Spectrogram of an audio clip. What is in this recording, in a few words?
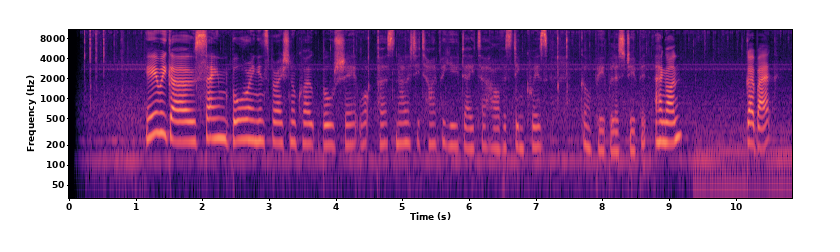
Gaming, London; Data Spy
